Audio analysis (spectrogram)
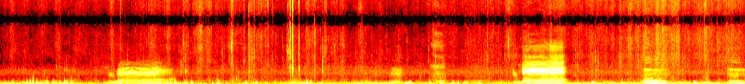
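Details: Livestock cows roaming in the fields: a long, rich moo around two seconds in, a second drawn-out moo near ten seconds, then a shorter one, over steady outdoor background noise.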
